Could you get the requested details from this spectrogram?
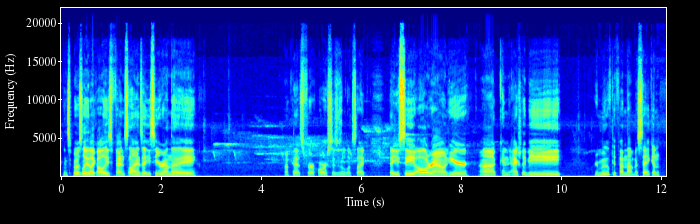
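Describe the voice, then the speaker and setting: A man giving casual, rambling commentary over a farming game while losing his voice, clearing his throat now and then, with soft music behind. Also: mid-range voice, moderate pace, no room sound. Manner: rambling, self-correcting, chatty. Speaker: gaming channel host.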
